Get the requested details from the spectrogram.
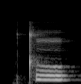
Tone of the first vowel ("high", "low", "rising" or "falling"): high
